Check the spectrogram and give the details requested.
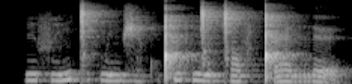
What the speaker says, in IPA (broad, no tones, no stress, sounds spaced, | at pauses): i f i n ǀ ɛ̤ p w i n ʃ æ̤ p ǃʼ i p ŋ͡ǀ ɜ ǀ ɒ f ǃʼ æ r ɛ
